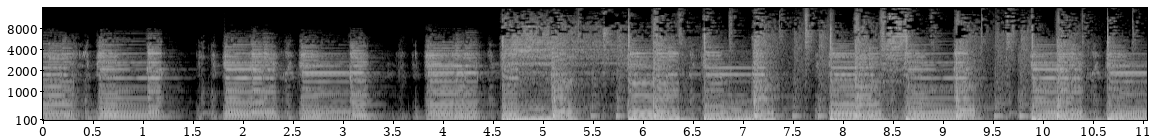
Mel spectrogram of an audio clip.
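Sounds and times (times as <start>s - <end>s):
guitar chords: 0.0s - 11.0s.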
